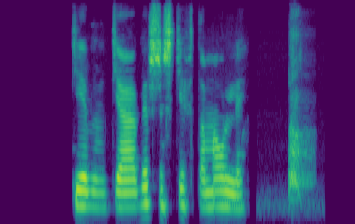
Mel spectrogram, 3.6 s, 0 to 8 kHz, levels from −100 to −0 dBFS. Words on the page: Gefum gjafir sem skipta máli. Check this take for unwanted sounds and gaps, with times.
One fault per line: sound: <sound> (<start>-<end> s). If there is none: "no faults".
sound: bark (2.9-3.2 s)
